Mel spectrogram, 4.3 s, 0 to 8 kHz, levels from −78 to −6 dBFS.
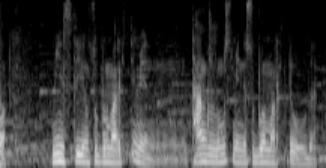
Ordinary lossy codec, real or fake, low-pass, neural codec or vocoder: none; real; none; none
